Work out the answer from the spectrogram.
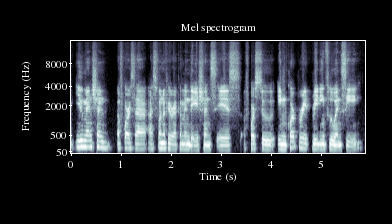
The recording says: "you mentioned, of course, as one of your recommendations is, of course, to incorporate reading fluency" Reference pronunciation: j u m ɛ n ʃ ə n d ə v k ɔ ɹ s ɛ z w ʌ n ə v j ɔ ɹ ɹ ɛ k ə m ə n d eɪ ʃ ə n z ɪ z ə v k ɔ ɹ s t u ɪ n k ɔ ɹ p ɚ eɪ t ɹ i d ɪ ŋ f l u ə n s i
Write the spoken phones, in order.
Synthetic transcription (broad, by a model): j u m ɛ n ʃ ə n d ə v k ɔ ɹ s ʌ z w ʌ n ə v j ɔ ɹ ɹ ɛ k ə m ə n d eɪ ʃ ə n s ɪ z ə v k ɔ ɹ s t u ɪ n k ɔ ɹ p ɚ eɪ t ɹ i d ɪ ŋ f l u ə n s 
